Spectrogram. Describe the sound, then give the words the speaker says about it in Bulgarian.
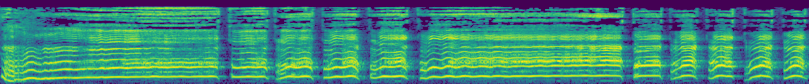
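A voice imitates hens rising and singing their clucking song, with a long drawn-out nasal call followed by a quick run of short, rhythmic clucks, loud and alone without other talk. “Кокошките стават и запяват кокошите си песен.”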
